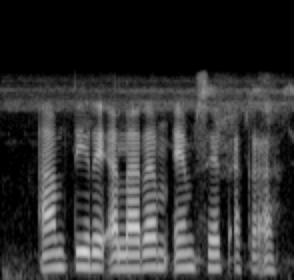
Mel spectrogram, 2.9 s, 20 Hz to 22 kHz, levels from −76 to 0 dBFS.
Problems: background sounds at intervals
